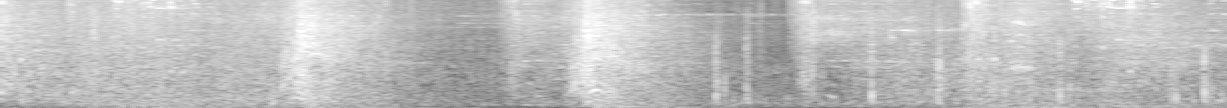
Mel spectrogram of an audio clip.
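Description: Shards shatter and clatter.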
